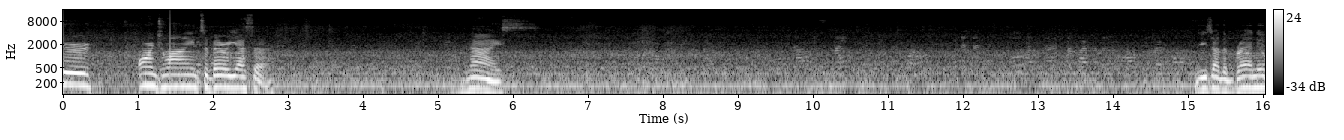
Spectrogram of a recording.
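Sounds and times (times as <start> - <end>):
faint voices: 0.0 - 16.0
stopped train humming: 0.0 - 16.0.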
